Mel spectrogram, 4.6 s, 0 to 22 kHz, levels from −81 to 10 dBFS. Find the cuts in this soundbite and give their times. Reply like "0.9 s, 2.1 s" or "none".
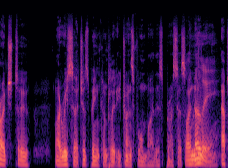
none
